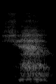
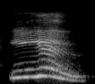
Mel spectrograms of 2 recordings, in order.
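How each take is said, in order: First: The word is whispered softly. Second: The word is shouted loudly. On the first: "Now can we whisper the word you?" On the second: "Now can we shout the word you?"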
